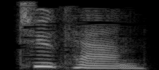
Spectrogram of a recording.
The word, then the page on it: toucan: ‘tu:kən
